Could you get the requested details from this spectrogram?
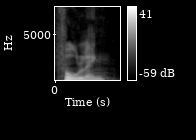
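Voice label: "falling", British English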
